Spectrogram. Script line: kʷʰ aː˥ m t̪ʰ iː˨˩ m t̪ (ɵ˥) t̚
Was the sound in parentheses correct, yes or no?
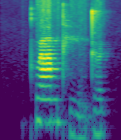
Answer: no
